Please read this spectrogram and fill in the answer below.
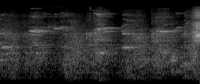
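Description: Coil springs and metal frame of a spring-mounted rocking horse squeaking as a child bounces on it, a few short high squeaks.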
